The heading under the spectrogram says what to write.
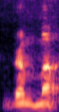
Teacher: There is no hakara sound when I say Brahma. Hakara sound not there.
